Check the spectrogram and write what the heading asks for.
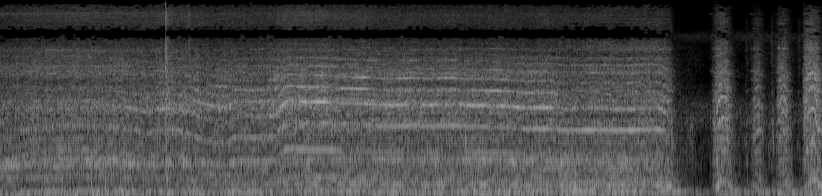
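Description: Hand-held power drill running steadily, its motor pitch dipping about two seconds in and then rising again as the bit takes and frees, before it stops near the end.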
